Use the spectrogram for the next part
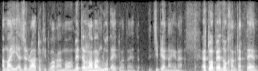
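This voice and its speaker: A man critiquing a singer's performance in an animated, lively way. His pitch swings widely as he talks. The tone is bright and forceful. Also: racing.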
